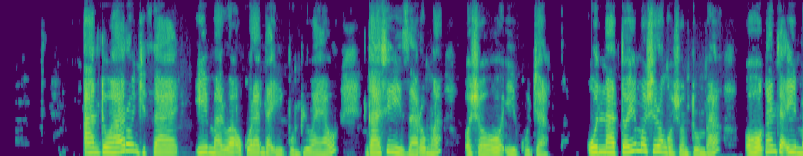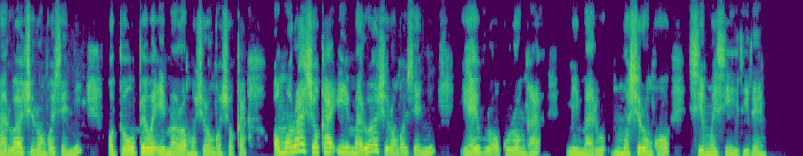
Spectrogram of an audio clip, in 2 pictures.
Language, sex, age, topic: Oshiwambo, female, 25-35, finance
